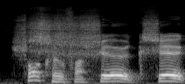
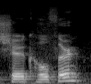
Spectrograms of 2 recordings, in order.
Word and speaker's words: Schoerghofer: looking watching and reviewing a film by stefan shaw crawford shirk i think it's pronounced shirk hoefer or hofer yeah hover sorry stefan if he pronounced your name wrong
